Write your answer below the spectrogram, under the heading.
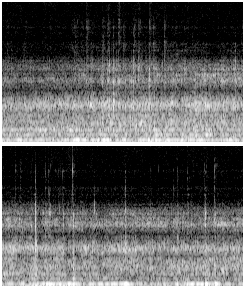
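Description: Ride-on live-steam model train cars rolling along the track: a steady low rumble of the wheels on the rails, with a few sharp clicks.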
